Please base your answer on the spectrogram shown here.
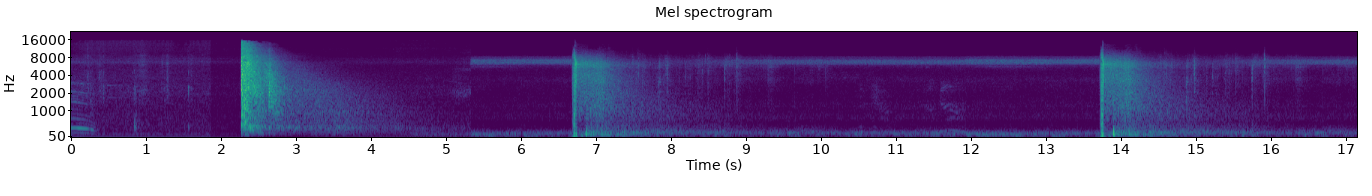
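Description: Three sharp, loud blasts from Tannerite targets set off by a single rifle bullet, each a sudden crack followed by a long rumbling decay, spaced several seconds apart outdoors.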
